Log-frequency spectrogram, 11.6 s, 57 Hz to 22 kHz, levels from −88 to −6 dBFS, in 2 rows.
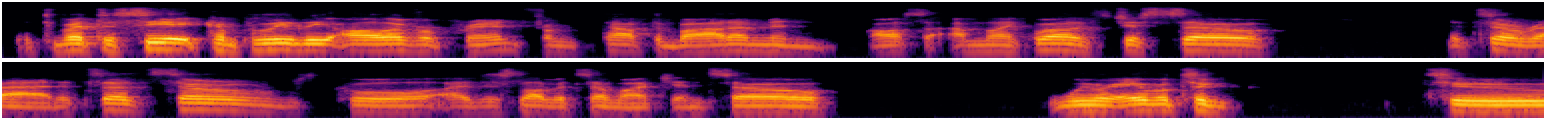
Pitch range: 105-130 Hz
